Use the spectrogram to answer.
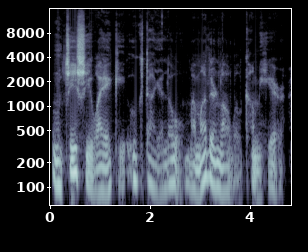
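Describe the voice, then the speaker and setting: A low, dark-toned man with a gravelly, husky voice leads a radio language lesson. He speaks very slowly and patiently, saying each phrase twice before giving its meaning. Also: lively intonation, highs cut off.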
